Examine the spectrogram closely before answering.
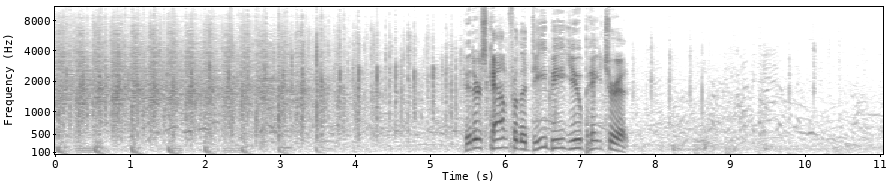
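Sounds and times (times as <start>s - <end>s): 
baseball crowd clapping in rhythm: 0.0s - 8.6s
speech: 5.5s - 7.8s.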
